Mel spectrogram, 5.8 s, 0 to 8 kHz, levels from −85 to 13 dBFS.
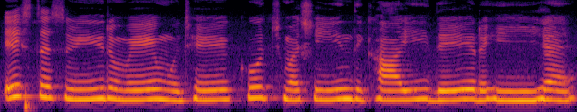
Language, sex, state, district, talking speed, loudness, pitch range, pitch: Hindi, female, Madhya Pradesh, Katni, 105 wpm, -13 LUFS, 220-245 Hz, 230 Hz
